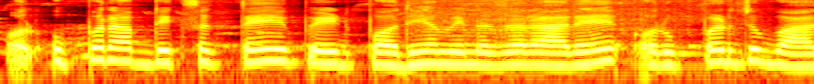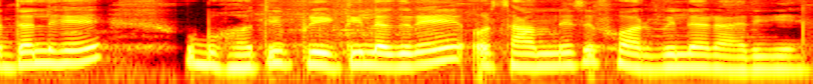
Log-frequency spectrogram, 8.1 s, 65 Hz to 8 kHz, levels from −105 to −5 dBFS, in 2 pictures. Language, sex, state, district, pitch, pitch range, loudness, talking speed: Hindi, female, Rajasthan, Jaipur, 200 Hz, 190-225 Hz, -17 LUFS, 220 wpm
